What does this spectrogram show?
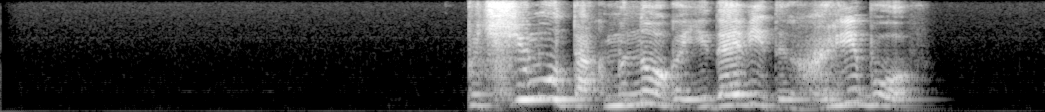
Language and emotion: Russian, angry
